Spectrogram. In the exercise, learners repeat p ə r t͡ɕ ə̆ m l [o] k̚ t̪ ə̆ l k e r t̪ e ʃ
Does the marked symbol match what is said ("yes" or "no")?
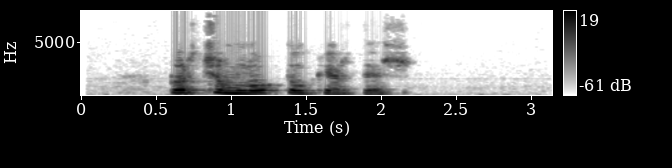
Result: yes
